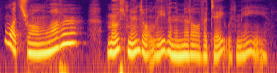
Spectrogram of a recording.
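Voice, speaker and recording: A woman's voice: lowish voice, big pitch swings, normal speed, mellow. An actress playing a scheming female demon, sly and flirtatious in an audio drama.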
